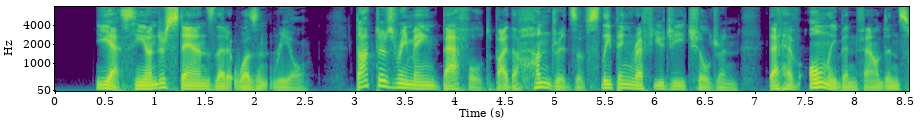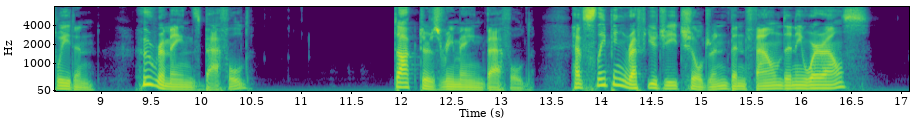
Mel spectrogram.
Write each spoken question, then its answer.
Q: Have sleeping refugee children been found anywhere else?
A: No, sleeping refugee children have not been found anywhere else.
